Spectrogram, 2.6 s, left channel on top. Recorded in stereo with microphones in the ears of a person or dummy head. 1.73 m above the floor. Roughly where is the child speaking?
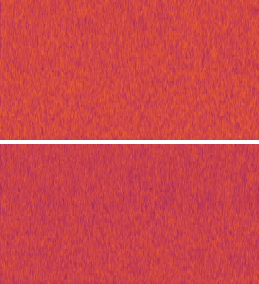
I don't hear a child speaking.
